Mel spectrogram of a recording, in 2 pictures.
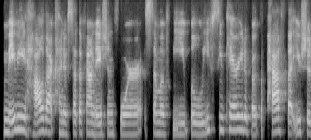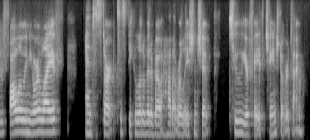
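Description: A woman interviewing a guest, asking long, gentle probing questions. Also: medium pitch.

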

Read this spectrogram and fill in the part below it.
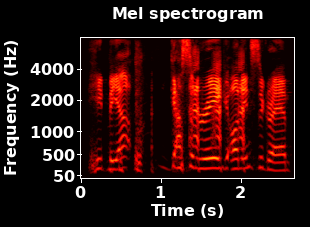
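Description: A man's voice: high-pitched, fairly even intonation, unhurried, fairly bright tone, no room sound, studio quality. Cheeky man telling history jokes. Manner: cheeky, irreverent, laughs often. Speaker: podcast host. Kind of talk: comedic history storytelling.

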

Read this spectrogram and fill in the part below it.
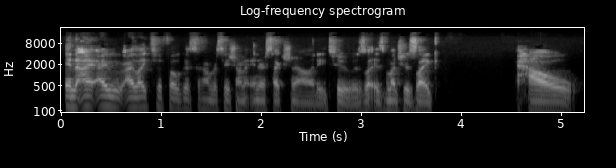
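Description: A middle-aged man as a podcast guest, talking candidly and loudly, laughing often. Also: deep voice, fast. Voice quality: loud voice. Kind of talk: casual interview chat.

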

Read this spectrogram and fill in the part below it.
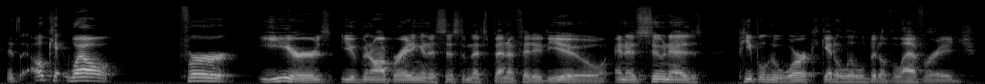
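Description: A man's voice: fairly low pitch, normal speed, pushed and bright. A man hosting a podcast solo, ranting casually and comedically with sarcastic, profane, colloquial talk and acted-out imagined quotes. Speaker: podcast host.

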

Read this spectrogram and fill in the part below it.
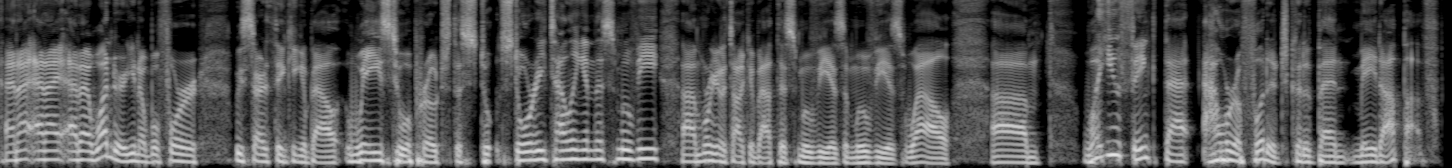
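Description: A man's voice: medium pitch, moderate pace, dry recording. A man co-hosting a podcast, discussing film casually in a thoughtful, hesitant way. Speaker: podcast co-host.

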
